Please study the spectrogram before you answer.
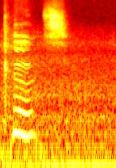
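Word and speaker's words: Kountze: town named of Kunze it's actually supposed to be Kuntz without the e but I didn't know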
